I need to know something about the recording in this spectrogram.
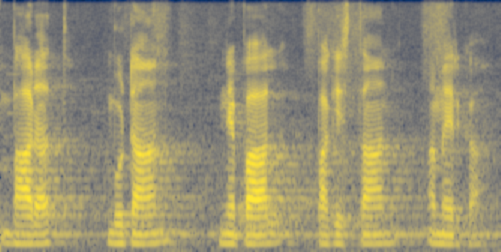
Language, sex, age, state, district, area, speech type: Maithili, male, 18-30, Bihar, Madhubani, rural, spontaneous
